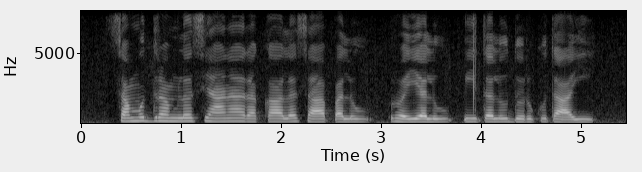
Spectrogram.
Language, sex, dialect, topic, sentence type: Telugu, female, Southern, agriculture, statement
